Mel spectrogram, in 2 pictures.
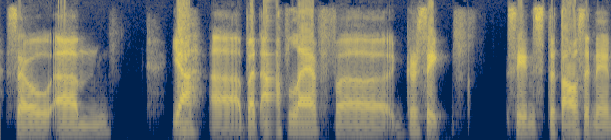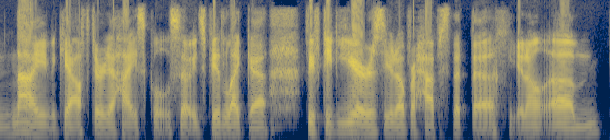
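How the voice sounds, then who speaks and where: A man presents a recorded lecture. His voice is bright and forward, recorded close and dry with no room sound. He talks casually and loosely, with frequent fillers. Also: fairly low pitch, a little slow, dry recording. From Indonesia. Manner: casual, with fillers like "okay" and "you know". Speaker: assistant professor, presenter.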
